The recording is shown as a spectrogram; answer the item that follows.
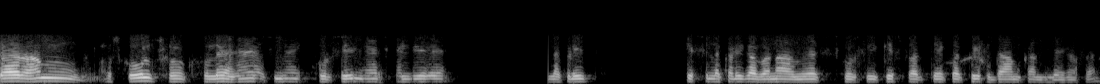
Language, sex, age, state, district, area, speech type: Hindi, male, 45-60, Uttar Pradesh, Chandauli, urban, conversation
